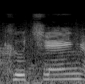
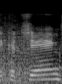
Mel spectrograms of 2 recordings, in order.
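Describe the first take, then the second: First: "ku-ching" opening on coo; "ku-ching", coo then ching; ku-ching pronunciation. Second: "ka-ching" opening on an unstressed kuh; "ka-ching", kuh then ching; ka-ching pronunciation. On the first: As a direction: say "ku-ching" with an oo vowel first. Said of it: "some people can say ku-ching". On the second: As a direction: say "ka-ching" with a short first vowel. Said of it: "some people say ka-ching". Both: Retold or imitated.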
